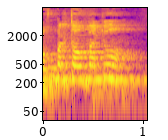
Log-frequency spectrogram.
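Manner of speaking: توبته said with a high rising tune.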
